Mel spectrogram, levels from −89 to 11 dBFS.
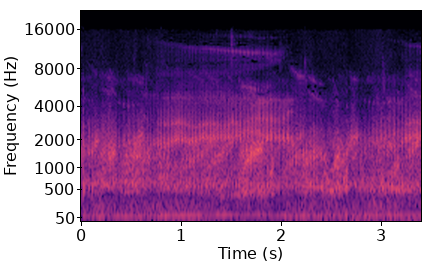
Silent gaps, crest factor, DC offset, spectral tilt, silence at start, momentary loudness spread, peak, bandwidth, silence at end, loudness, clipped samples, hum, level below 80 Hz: none; 20 dB; under 0.1%; -2.5 dB/octave; 0 s; 5 LU; -10 dBFS; 16 kHz; 0 s; -27 LUFS; under 0.1%; none; -46 dBFS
